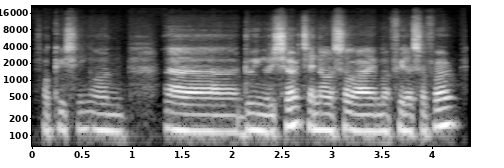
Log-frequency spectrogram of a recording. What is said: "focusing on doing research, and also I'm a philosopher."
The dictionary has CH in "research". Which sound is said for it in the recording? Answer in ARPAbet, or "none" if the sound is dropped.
CH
